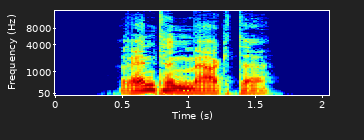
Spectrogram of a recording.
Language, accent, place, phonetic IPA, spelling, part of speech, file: German, Germany, Berlin, [ˈʁɛntn̩ˌmɛʁktə], Rentenmärkte, noun, De-Rentenmärkte.ogg
- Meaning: nominative/accusative/genitive plural of Rentenmarkt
